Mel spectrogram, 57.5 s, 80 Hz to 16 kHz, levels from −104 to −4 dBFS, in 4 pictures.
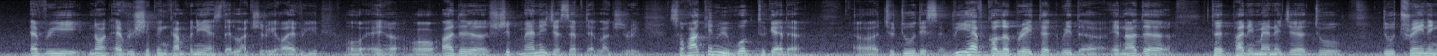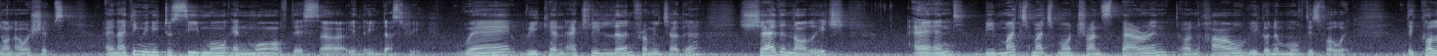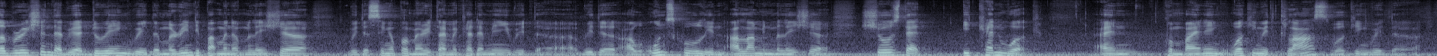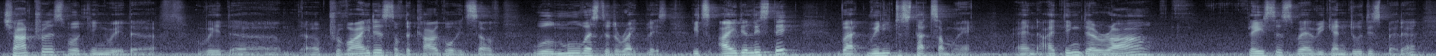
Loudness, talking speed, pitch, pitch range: -38 LUFS, 170 wpm, 135 Hz, 120-165 Hz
